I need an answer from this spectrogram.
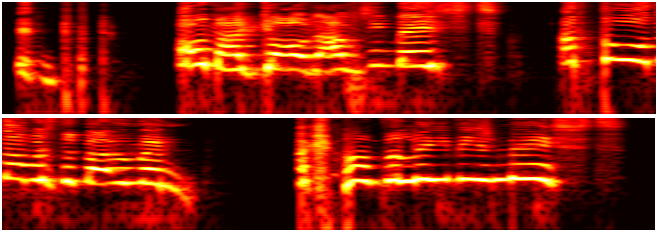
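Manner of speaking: very high, strained cry of disbelief; can't believe what he just saw; shocked disbelief. Real, not acted. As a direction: after his striker misses the decisive chance, aghast. Striker misses a sitter.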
